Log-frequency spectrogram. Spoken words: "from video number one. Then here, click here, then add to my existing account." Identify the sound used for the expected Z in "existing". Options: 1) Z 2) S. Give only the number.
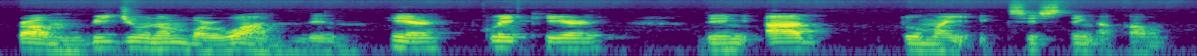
2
